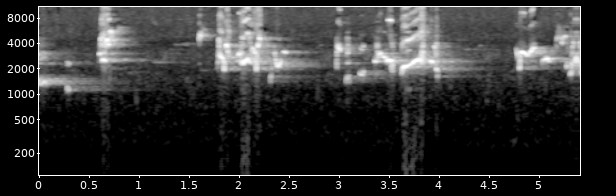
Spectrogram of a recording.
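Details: Warbling budgerigar song: bursts of squeaky whistles, metallic clicks and chattering notes separated by brief gaps.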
